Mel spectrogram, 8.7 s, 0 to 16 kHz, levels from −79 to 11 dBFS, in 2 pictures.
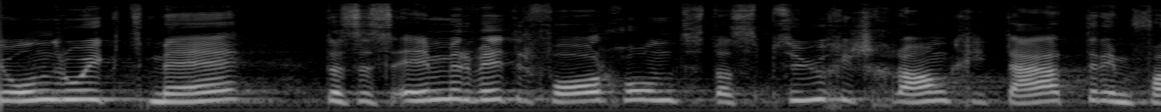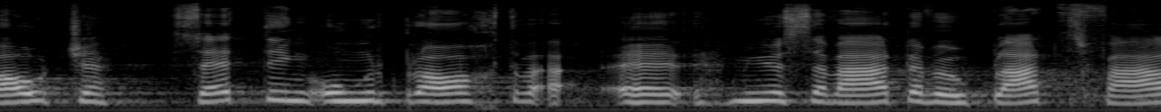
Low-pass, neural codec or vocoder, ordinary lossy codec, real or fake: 14.4 kHz; none; none; real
